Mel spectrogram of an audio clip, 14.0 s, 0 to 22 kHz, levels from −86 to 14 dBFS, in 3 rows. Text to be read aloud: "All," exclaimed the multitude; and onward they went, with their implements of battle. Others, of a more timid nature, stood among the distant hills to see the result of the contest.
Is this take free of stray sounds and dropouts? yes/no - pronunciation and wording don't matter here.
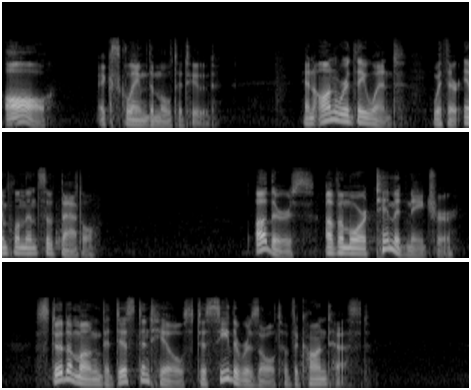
yes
